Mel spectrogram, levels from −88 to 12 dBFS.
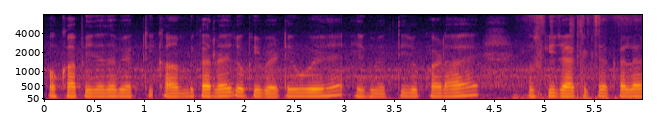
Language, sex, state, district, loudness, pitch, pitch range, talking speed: Hindi, male, Delhi, New Delhi, -19 LUFS, 120 Hz, 115-125 Hz, 240 wpm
